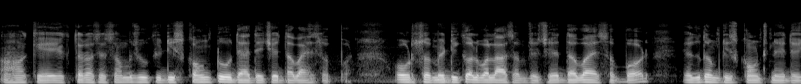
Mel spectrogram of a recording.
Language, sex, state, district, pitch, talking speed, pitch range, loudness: Maithili, male, Bihar, Saharsa, 100 Hz, 210 wpm, 95-105 Hz, -17 LUFS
